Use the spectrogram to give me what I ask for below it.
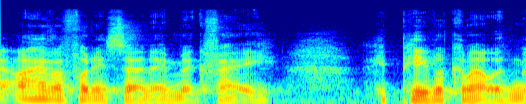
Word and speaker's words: McVeigh: road called eastleigh and the final few letters of eastleigh are the same letters of my surname but yeah it's a completely different pronunciation mcv eastly now it's mcveigh east lay east lay right eastlay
